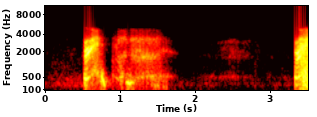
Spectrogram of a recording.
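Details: Allergic sneezing deliberately triggered by inhaling an allergenic massage bar, with sinus congestion: one sharp, forceful sneeze with a breathy trailing sound, then the start of a second after a pause.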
